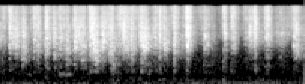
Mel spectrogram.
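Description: Stiff brush scrubbing a tiled bathroom floor in quick, even back-and-forth strokes, about three to four a second.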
